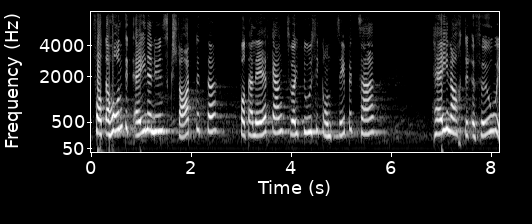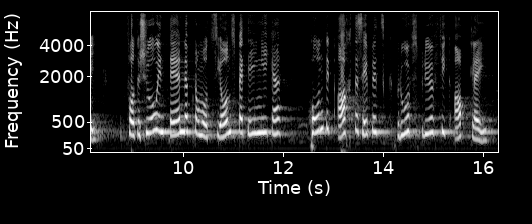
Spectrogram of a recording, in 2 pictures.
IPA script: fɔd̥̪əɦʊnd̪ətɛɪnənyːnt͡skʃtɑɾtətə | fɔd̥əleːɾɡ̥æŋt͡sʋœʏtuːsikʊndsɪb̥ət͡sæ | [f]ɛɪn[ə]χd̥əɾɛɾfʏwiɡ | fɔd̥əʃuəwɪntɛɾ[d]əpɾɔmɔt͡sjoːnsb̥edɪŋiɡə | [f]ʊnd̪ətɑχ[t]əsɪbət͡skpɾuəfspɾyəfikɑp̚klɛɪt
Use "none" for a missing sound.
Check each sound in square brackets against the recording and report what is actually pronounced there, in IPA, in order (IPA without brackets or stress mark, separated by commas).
h, ɑ, n, h, t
